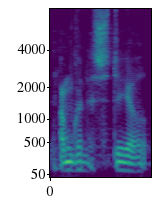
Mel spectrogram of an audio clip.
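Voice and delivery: very low, very soft impression; deep, quiet attempt at an actor's voice; attempted Nick Cage. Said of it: "say this line as Nick Cage".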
